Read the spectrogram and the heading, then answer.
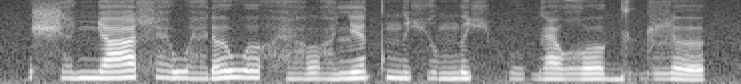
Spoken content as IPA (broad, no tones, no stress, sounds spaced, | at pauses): ʃ a̤ ɲ a ɬ æ̤ w æ̤ ɾ ə w ɤ h æ̤ lˠ a̤ lʲ a t ŋ ə ç o ŋ ə ç p o̤ ɡ æ ʁʷ ɤ ɡʲ o̤ ɡ ɮ ə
